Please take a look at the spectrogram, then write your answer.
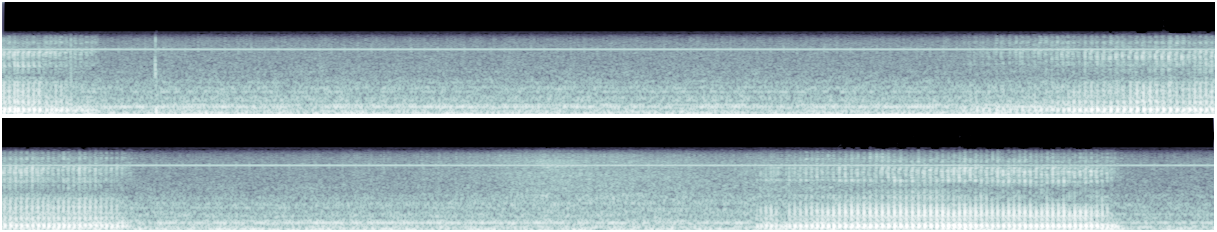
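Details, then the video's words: Lola, a very large auburn Labrador in the care of a dog rescue group, snores in her sleep: a softer rumbling breath followed several seconds later by a louder, rattling snore. "the snoring dog"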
